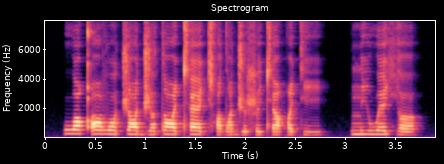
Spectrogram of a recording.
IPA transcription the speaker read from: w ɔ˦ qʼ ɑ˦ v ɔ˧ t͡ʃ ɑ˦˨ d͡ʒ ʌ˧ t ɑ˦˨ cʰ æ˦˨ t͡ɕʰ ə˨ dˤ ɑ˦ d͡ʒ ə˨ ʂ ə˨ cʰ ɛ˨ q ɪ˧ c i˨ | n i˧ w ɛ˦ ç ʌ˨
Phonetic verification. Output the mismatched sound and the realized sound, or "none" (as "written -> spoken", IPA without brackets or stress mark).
none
